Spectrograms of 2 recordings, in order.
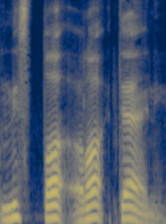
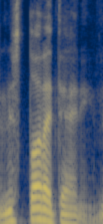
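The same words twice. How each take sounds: First: مسطرتان drawn out very slowly, syllable by syllable; pronunciation demo. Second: Said in the usual way. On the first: Shown as a demonstration. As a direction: break مسطرتان into slow, separate syllables for learners. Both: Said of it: "ایسے بولنا ہے".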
